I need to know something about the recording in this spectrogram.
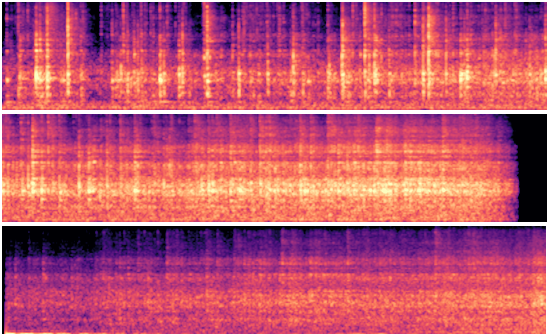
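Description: Empty plastic filament-spool wheels on skateboard bearings rolling on an asphalt path under a home-built coaster cart. At the push-off there is a clicking rattle, then a steady rolling noise that grows louder. The sound cuts out about ten and a half seconds in, and a fainter rolling noise then slowly grows louder.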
